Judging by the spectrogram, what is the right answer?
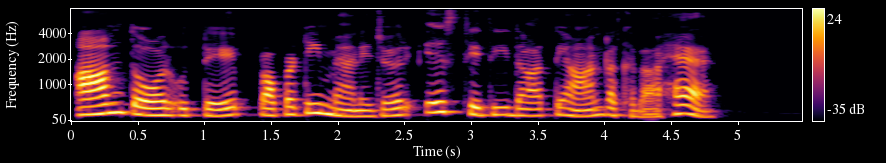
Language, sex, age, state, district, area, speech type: Punjabi, female, 30-45, Punjab, Jalandhar, urban, read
